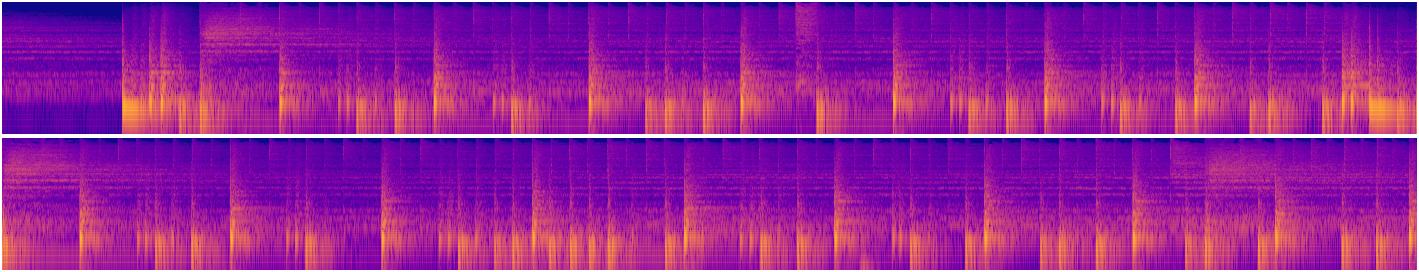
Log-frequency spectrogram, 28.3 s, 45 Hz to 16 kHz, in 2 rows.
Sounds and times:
Cymbal: 0.0s - 28.3s.

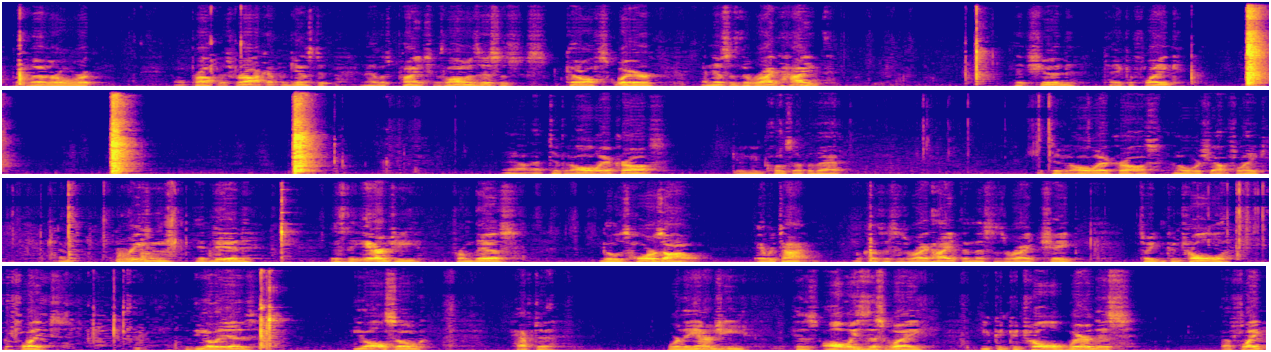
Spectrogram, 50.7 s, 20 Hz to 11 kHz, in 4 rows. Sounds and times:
Speech: 0.2s - 1.0s, 1.7s - 8.3s, 10.1s - 11.9s, 17.7s - 19.4s, 20.0s - 21.2s, 23.1s - 28.0s, 28.6s - 30.6s, 31.3s - 38.8s, 39.8s - 40.6s, 41.5s - 42.4s, 43.1s - 43.7s, 44.7s - 49.4s, 50.2s - 50.6s.

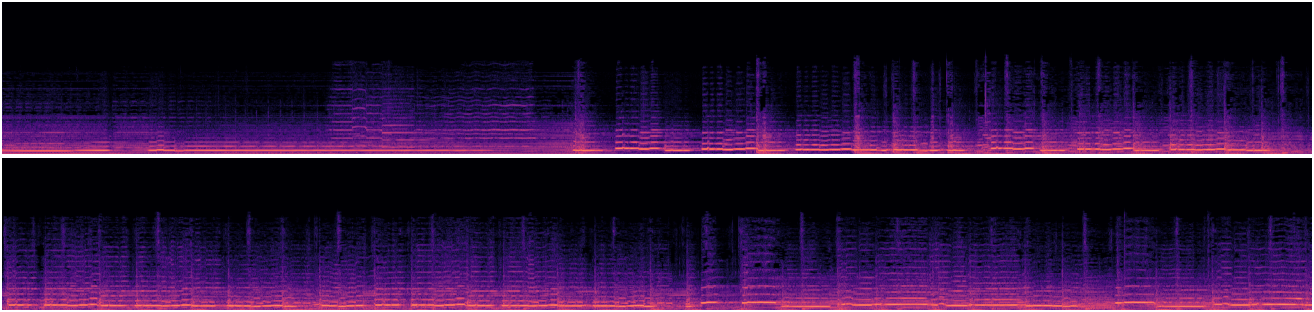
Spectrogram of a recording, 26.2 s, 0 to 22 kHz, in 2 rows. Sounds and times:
Folk music: 0.0s - 26.2s.

